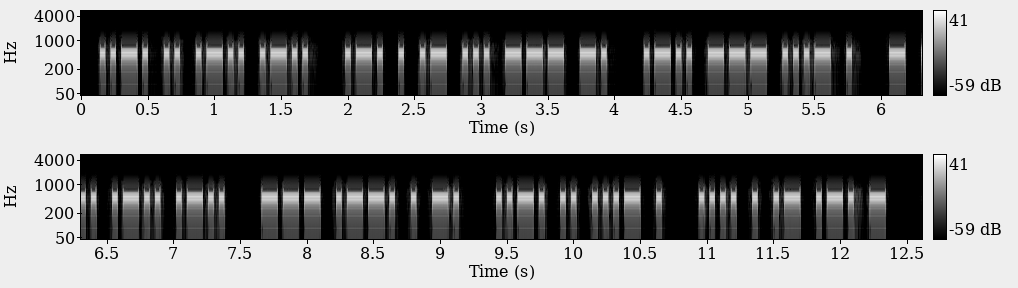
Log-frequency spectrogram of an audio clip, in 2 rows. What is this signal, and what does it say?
Morse code, heard as a keyed tone, about 30 wpm, 500 Hz. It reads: FILL REASON LOVE TILL OPEN FIVE HEART
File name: 632 Words 30WPM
